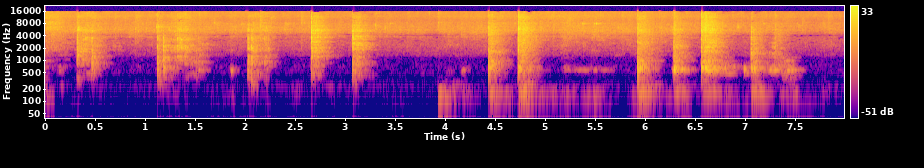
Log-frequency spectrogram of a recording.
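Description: Onions being sautéed in a pan, with a quiet sizzle under repeated rhythmic scrapes and knocks as a spoon stirs against the pan, roughly one stroke every half second, close and clear with no talk.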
